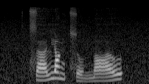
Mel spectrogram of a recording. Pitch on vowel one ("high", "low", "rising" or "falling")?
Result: rising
